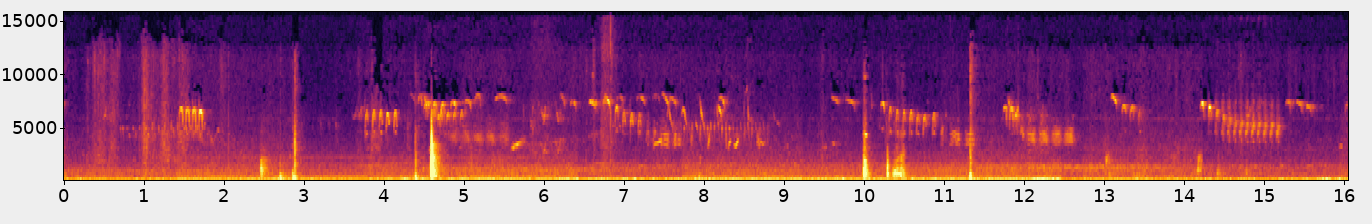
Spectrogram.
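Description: Near silence with faint small birds chirping repeatedly in the background, and a few sharp clicks, the loudest about four seconds in.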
